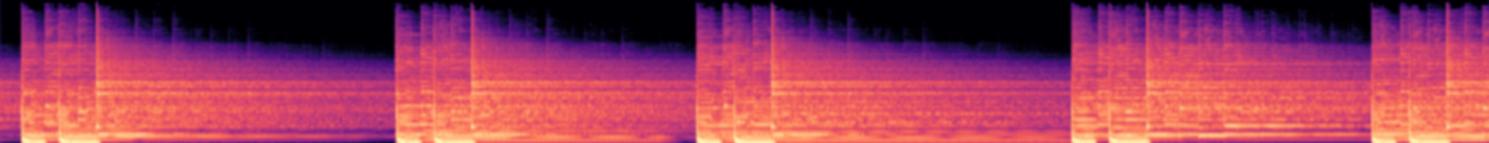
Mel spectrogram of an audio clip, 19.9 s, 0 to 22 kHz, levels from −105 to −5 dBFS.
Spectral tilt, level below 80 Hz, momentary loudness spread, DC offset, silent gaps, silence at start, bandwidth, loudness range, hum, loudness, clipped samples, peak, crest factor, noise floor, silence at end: -6 dB/octave; -16 dBFS; 20 LU; under 0.1%; none; 0 s; 16.5 kHz; 9 LU; none; -13 LUFS; under 0.1%; 0 dBFS; 14 dB; -39 dBFS; 0 s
